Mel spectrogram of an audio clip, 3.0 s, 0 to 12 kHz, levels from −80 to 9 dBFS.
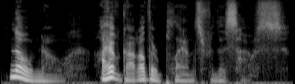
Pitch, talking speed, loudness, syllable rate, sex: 115 Hz, 205 wpm, -22 LUFS, 4.9 syllables/s, male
